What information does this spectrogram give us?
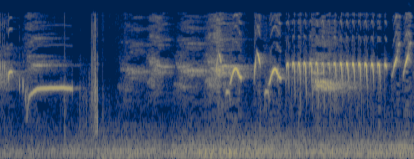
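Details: Canary in breeding condition, fiercer on hearing other birds: a clear sliding whistle, varied chirps, then a fast even high trill.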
